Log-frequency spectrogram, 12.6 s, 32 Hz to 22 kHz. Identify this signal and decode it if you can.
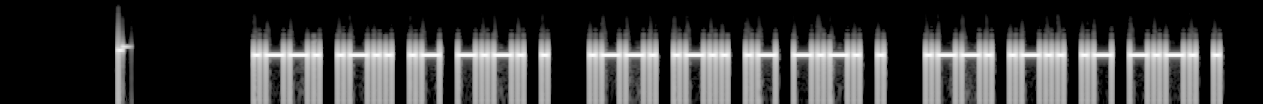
Morse code, heard as a keyed tone, about 20 wpm, 700 Hz. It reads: PLACE PLACE PLACE
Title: Top 200 Words Repeated 20wpm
